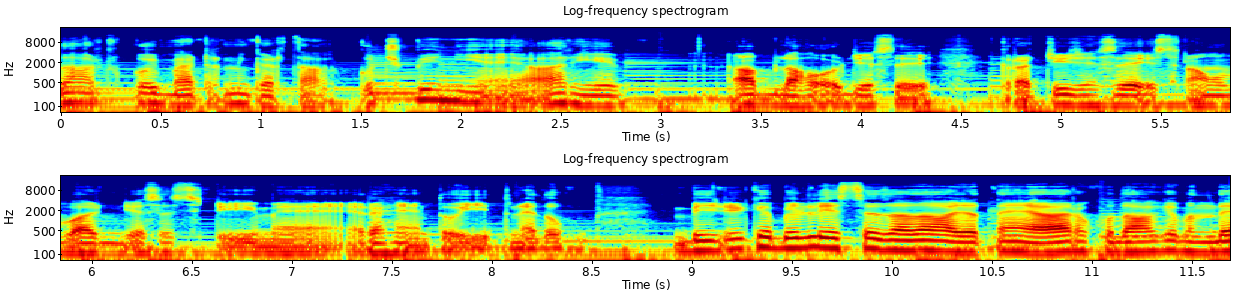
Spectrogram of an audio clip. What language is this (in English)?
Urdu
